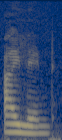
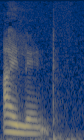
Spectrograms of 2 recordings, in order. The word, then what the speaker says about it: island: Now students, here the S is silent, so we always pronounce it as island, not island or by any other name. This is pronounced as island.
